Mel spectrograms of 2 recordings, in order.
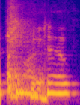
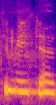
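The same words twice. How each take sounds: First: High-pitched "tomato" with an AH in the middle; "tomato" with the middle vowel of father; tomato as to-MAH-to. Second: High-pitched "Tomato" with an AY in the middle; "Tomato" with the middle vowel of day; tomato as to-MAY-to. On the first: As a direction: say "tomato" like tuh-MAH-toe, playfully high. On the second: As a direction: say "Tomato" like tuh-MAY-toe, playfully high. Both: Shown as a demonstration. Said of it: "depending on how you wanna pronounce it".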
